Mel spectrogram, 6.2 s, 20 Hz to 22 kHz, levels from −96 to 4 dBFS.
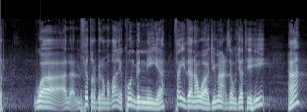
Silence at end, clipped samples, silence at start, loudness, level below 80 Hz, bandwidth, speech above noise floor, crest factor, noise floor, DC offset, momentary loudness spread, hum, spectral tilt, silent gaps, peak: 0.15 s; under 0.1%; 0 s; -17 LUFS; -46 dBFS; 12 kHz; 33 dB; 16 dB; -50 dBFS; under 0.1%; 8 LU; none; -6.5 dB/octave; none; 0 dBFS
